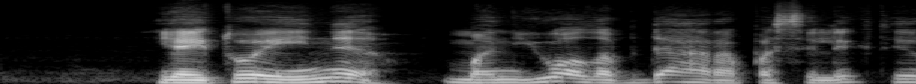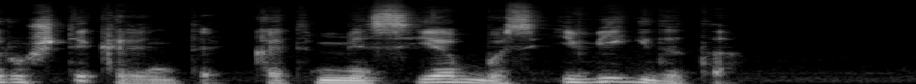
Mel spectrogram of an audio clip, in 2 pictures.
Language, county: Lithuanian, Vilnius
